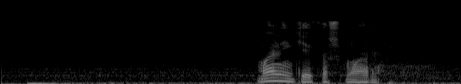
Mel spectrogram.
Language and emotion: Russian, sad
